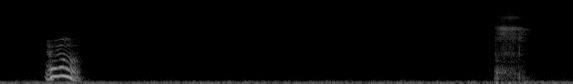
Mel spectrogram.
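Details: Sneezing in someone with bronchitis: a voiced intake, then a few seconds later a sharp hissing burst in a quiet room.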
